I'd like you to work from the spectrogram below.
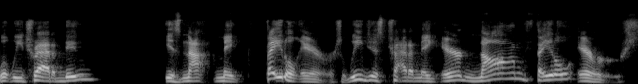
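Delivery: put-on Tennessee accent, drawled slowly. Quoting a radio figure's saying about mistakes: Dave Ramsey Tennessee drawl. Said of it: "Tennessee drawl".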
